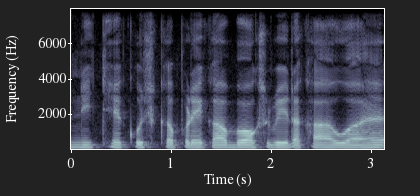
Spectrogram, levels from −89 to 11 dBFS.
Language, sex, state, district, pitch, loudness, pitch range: Hindi, male, Jharkhand, Deoghar, 130 Hz, -19 LUFS, 125-130 Hz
